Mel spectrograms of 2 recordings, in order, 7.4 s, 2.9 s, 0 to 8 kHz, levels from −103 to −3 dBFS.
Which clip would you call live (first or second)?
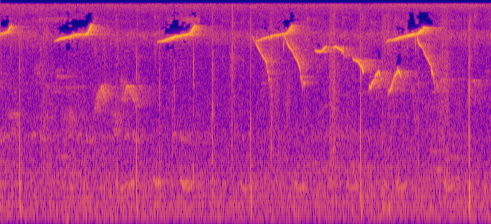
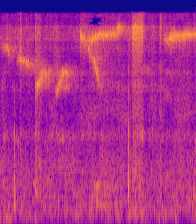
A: first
